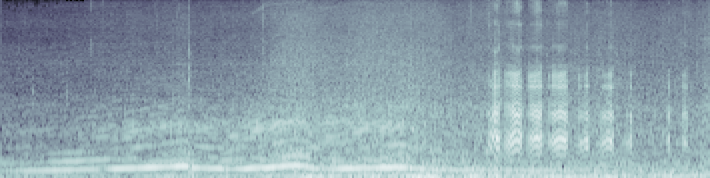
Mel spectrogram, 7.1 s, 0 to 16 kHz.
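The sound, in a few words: Ferrari SF90 Spider hybrid accelerating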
